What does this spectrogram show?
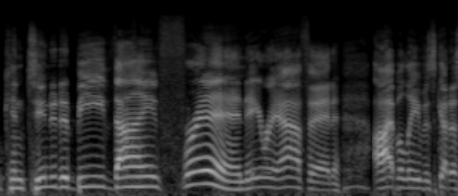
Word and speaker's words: Iriafen: Kiki Iriafen, I believe is how you pronounce the last name.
